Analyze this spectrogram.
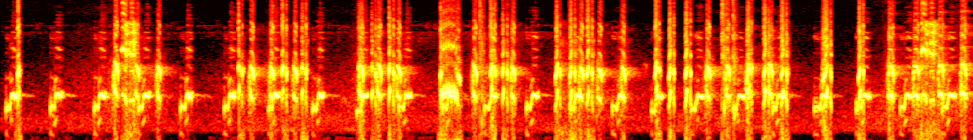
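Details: Night-time calling of a white-breasted waterhen: a continuous stream of rough, grunting croaks and short metallic notes, rattled out in fast clusters almost without pause.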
